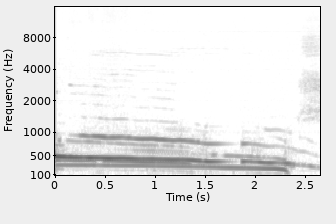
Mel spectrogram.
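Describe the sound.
A person howls like a wolf during a Native Roots Radio broadcast, one long, steady, slowly falling tone lasting over two seconds, fairly loud, ending with a brief drop in pitch.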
